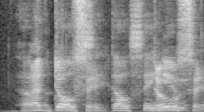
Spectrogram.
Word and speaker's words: Dulce: Dulce. I think Dulce, because that's how it's said Dulce in Latin.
